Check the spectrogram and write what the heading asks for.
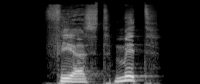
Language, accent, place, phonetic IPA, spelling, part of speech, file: German, Germany, Berlin, [ˌfɛːɐ̯st ˈmɪt], fährst mit, verb, De-fährst mit.ogg
- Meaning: second-person singular present of mitfahren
